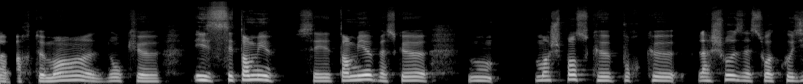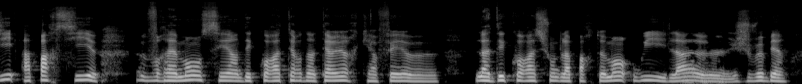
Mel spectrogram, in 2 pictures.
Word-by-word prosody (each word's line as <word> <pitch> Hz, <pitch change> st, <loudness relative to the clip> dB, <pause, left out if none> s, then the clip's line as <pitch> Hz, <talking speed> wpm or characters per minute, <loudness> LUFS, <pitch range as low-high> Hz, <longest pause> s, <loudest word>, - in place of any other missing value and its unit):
appartement, 160 Hz, +8 st, +1 dB
heu, 155 Hz, -, +1 dB
donc, 160 Hz, +4 st, -6 dB
heu 145 Hz, -1 st, +2 dB, 0.3 s
et 200 Hz, -1 st, +6 dB
c'est 195 Hz, +3 st, 0 dB
tant 210 Hz, -, +7 dB
mieux. 210 Hz, -2 st, +5 dB
C'est 160 Hz, -2 st, -3 dB
tant 180 Hz, -, +4 dB
mieux 210 Hz, +3 st, +7 dB
parce 165 Hz, -2 st, -4 dB
que 180 Hz, -2 st, +1 dB, 0.4 s
m 170 Hz, -2 st, -2 dB, 0.4 s
moi, 195 Hz, +1 st, 0 dB
je 200 Hz, +1 st, -7 dB
pense 225 Hz, +1 st, +2 dB
que, 180 Hz, -5 st, -1 dB
pour 180 Hz, +1 st, -11 dB
que 175 Hz, -4 st, -1 dB
la 180 Hz, -1 st, -1 dB
chose, 215 Hz, -3 st, +1 dB
elle 170 Hz, -, -2 dB
soit 165 Hz, 0 st, -1 dB
cosy 185 Hz, +7 st, -3 dB
à 170 Hz, -, -1 dB
part 195 Hz, +3 st, +2 dB
si, 205 Hz, 0 st, -1 dB
heu, 160 Hz, -, -4 dB, 0.4 s
vraiment 180 Hz, +2 st, +1 dB
c'est 180 Hz, -3 st, -2 dB
un 170 Hz, -1 st, +2 dB
décorateur 170 Hz, +2 st, -1 dB
d'intérieur 175 Hz, +2 st, 0 dB
qui 160 Hz, -, -9 dB
a -, -, -2 dB
fait, 165 Hz, +2 st, 0 dB
heu, 140 Hz, -2 st, -3 dB, 0.4 s
la 180 Hz, -1 st, +4 dB
décoration 180 Hz, -1 st, 0 dB
de 165 Hz, -, -4 dB
l'appartement, 165 Hz, +3 st, 0 dB
oui, 180 Hz, -2 st, -2 dB
là, 165 Hz, +4 st, +1 dB
heu, 150 Hz, -3 st, 0 dB, 0.3 s
je 145 Hz, +3 st, -8 dB
veux 175 Hz, +2 st, 0 dB
bien. 155 Hz, -3 st, 0 dB
175 Hz, 180 wpm, -23 LUFS, 160-190 Hz, 0.4 s, tant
